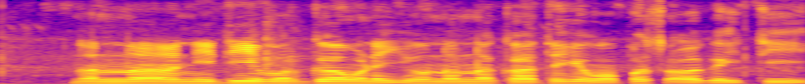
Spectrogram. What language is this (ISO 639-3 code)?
kan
